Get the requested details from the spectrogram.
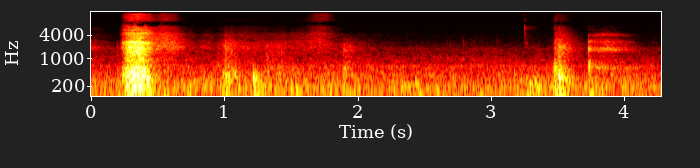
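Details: One loud, sharp sneeze in a small room, followed by quiet breathing and a smaller burst near the end.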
